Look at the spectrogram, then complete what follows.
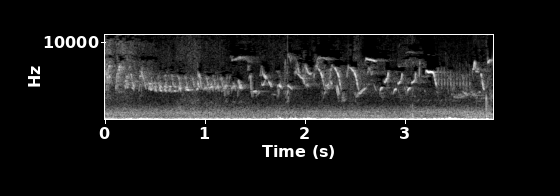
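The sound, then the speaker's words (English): Several birds chirp and sing at once in a busy, overlapping chorus of quick high whistles and trills on a mild morning of about 10 degrees as the sun comes up, steady throughout over a low outdoor rumble. “Right, racket going on here this morning with the birds.”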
